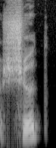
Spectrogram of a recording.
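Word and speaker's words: should: que es el verbo Shut ese no lo vamos a ver en esta clase pero también hay otro verbo mal que es chut y tampoco se pronuncia la L O sea en los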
